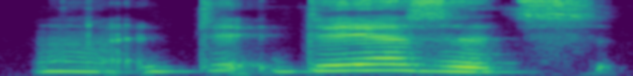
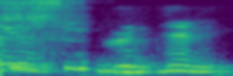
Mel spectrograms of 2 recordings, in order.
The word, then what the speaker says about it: dessert: They gave us some of them their desserts, десерты. I got it. Yes. So we write it like that. И обратите внимание ударение на второй слог. Desserts. Dessert. Я думаю, Какие desert.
